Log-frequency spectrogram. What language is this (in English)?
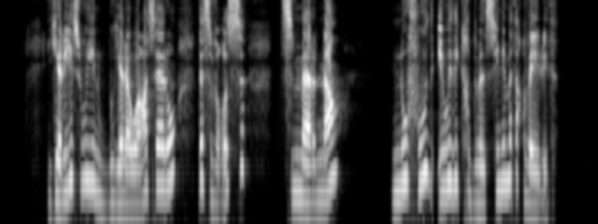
Kabyle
